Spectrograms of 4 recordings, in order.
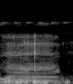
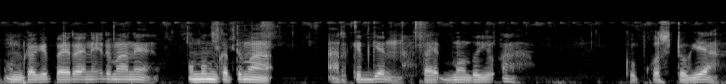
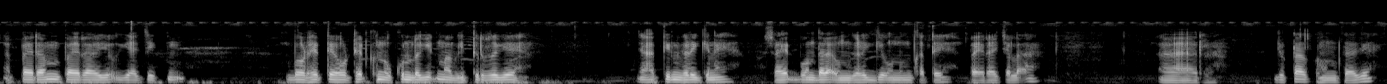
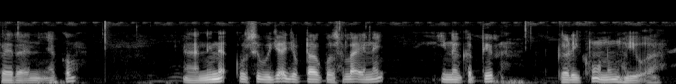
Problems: background sounds at intervals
